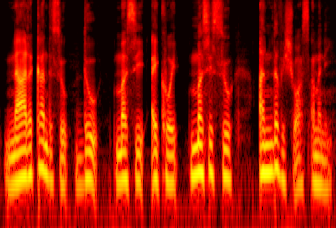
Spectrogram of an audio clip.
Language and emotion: Manipuri, neutral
